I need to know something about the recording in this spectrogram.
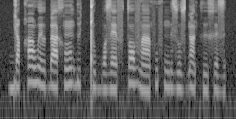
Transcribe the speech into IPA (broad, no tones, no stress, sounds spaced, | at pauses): ɡ i qʰ ã w ɘ l ɗ a x õ ɠ ɨ ǃ u b ɔ z ɛ f t ɔ v ã f u f ŋ ɨ z u z ɠ ã kʰ ɨ x ɘ z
